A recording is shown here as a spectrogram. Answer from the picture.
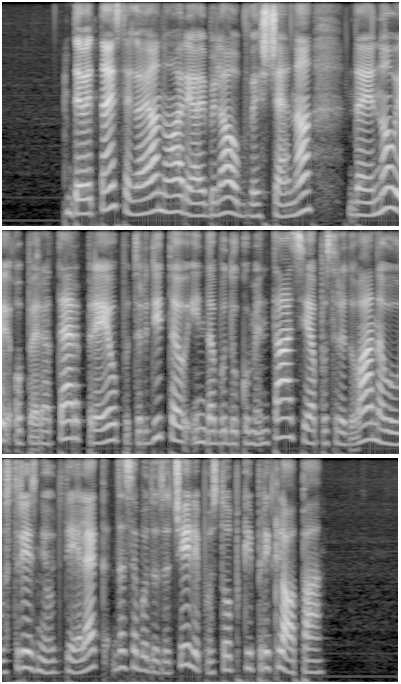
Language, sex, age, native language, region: Slovenian, female, 30-49, Slovenian, Carinthia region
